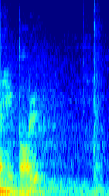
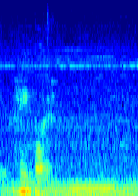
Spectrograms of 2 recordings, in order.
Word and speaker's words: Ripoll: me para qué me Barak repol y Cómo se escribe Ripoll l Isabel me Barack Ripoll bien entonces recuerda para preguntar por una palabra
